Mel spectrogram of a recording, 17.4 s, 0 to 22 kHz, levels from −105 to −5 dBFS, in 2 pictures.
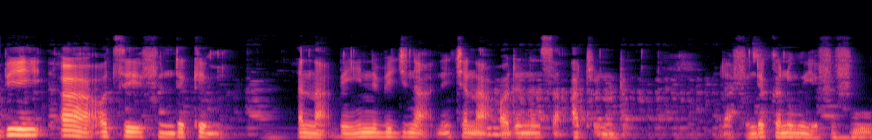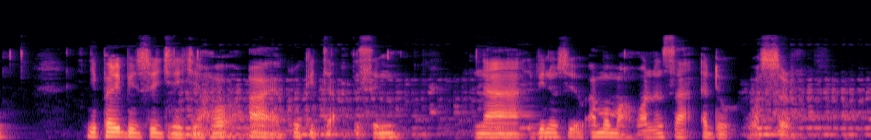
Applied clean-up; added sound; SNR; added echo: classical method log-MMSE.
